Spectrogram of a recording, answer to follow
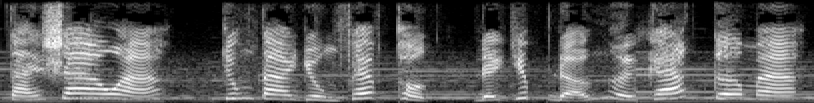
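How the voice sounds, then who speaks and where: High-pitched little monkey boy. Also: lively intonation, moderate pace. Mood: pleading. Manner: childlike, earnest, polite. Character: eager naive little monkey boy apprentice. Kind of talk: dubbed children's moral cartoon. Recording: music behind the dialogue.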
